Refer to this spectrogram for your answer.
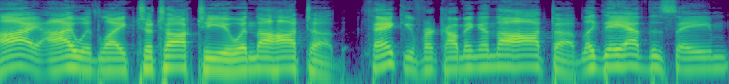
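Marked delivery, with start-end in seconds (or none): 0.0-4.4 robotic, even, droning delivery in flat monotone. Imitating two people who talk alike, in a monotone robot voice. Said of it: "the same monotone robot voice".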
